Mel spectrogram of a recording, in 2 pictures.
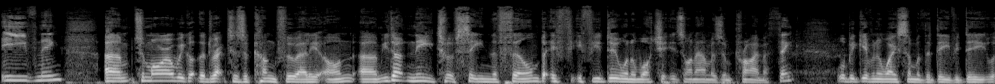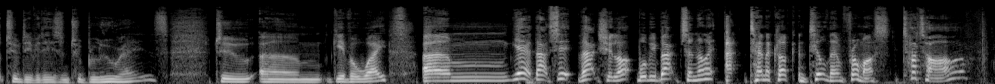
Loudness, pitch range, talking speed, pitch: -19 LUFS, 120-180 Hz, 220 wpm, 140 Hz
